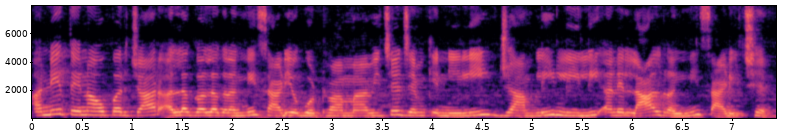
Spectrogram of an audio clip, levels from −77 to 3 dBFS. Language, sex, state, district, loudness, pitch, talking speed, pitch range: Gujarati, female, Gujarat, Valsad, -13 LUFS, 220 Hz, 170 wpm, 200-240 Hz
